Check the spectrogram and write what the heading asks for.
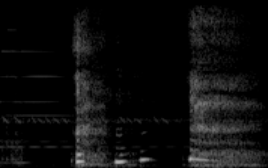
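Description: A telephone rings quietly in short bell-like bursts, then a longer ring, with nobody answering and no voices heard.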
